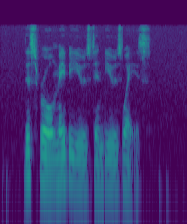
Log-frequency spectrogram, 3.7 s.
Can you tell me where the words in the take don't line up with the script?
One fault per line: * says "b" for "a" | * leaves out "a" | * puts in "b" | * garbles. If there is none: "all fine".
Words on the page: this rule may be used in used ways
all fine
